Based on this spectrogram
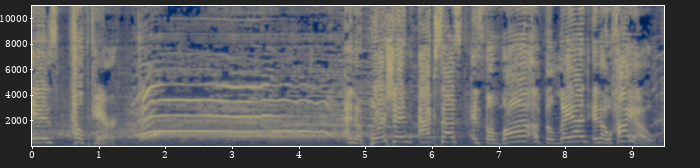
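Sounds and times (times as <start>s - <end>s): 
crowd of activists cheering and celebrating: 0.0s - 6.4s
speech: 0.4s - 1.5s, 4.7s - 9.4s.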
